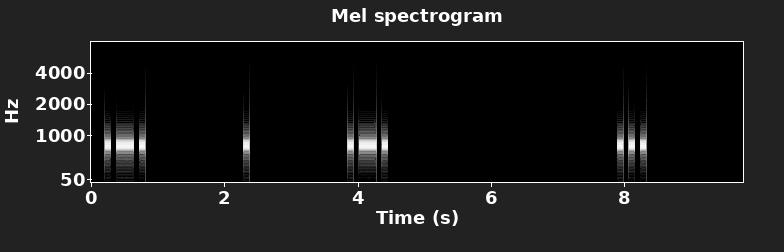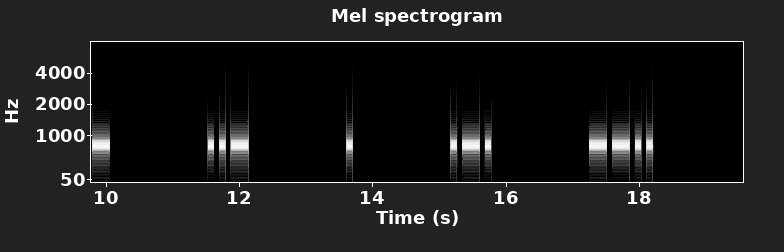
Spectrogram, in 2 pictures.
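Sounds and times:
Morse code course tones: 0.2s - 0.8s, 3.8s - 4.5s, 9.8s - 10.1s, 11.6s - 12.2s, 15.2s - 15.8s, 17.2s - 18.2s.

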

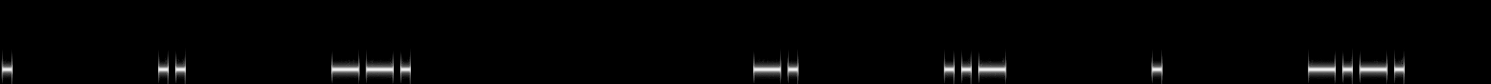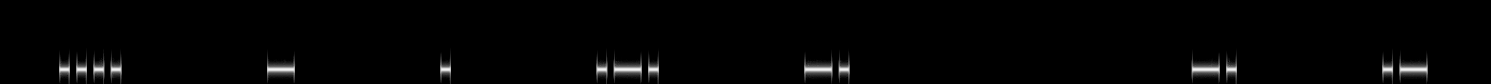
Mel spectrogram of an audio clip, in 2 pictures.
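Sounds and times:
CW Morse code at tempo 70: 1.6s - 1.8s, 3.3s - 4.0s, 7.6s - 8.0s, 9.6s - 10.1s, 13.1s - 14.1s, 15.5s - 16.2s, 17.6s - 17.9s, 21.0s - 21.5s, 23.0s - 23.4s, 26.8s - 27.3s, 28.8s - 29.2s.

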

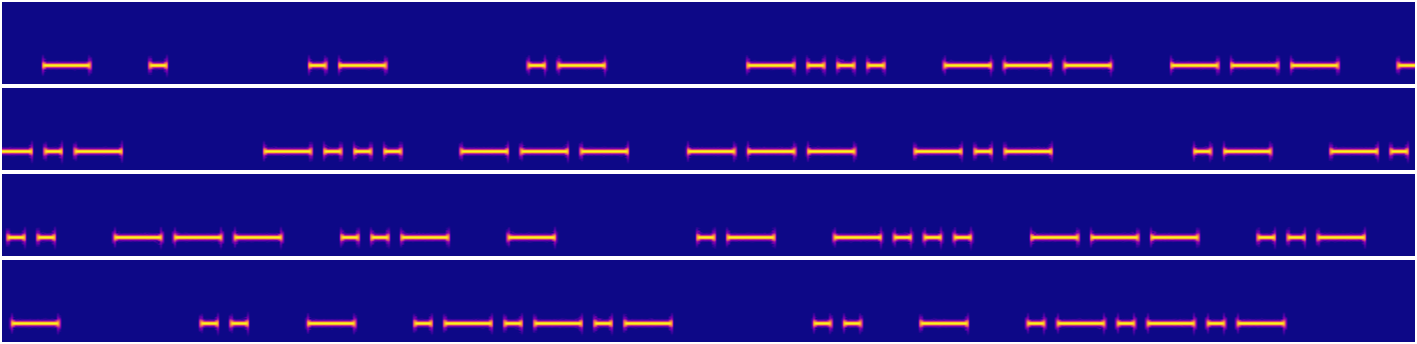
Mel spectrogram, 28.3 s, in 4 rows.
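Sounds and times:
CW Morse code at tempo 70: 0.2s - 0.5s, 1.6s - 2.0s, 2.6s - 3.1s, 3.8s - 7.7s, 8.4s - 12.4s, 13.1s - 17.0s, 17.6s - 21.5s, 22.2s - 24.6s, 25.3s - 27.7s.

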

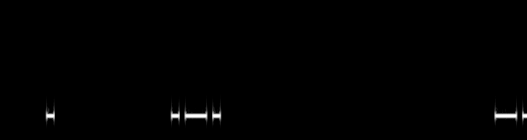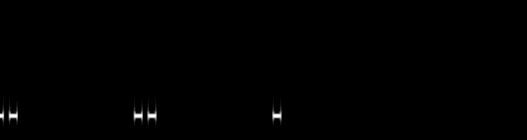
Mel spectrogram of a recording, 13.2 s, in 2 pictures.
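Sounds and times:
Morse code course beeps: 2.2s - 2.8s, 6.2s - 6.8s, 8.3s - 8.6s.

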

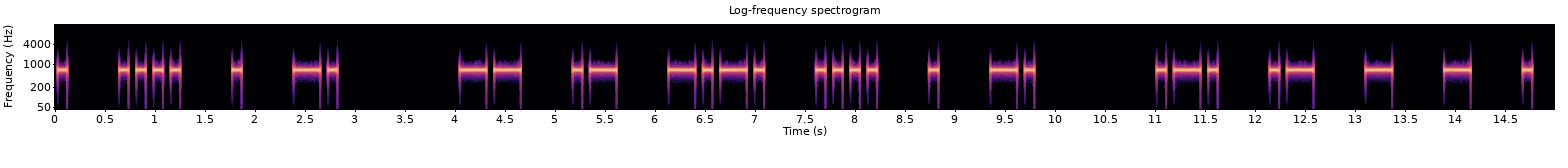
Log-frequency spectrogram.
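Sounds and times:
CW Morse code beeps: 0.0s - 2.8s, 4.1s - 5.6s, 6.2s - 8.2s, 8.8s - 9.8s, 11.0s - 11.6s, 12.2s - 14.8s.

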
